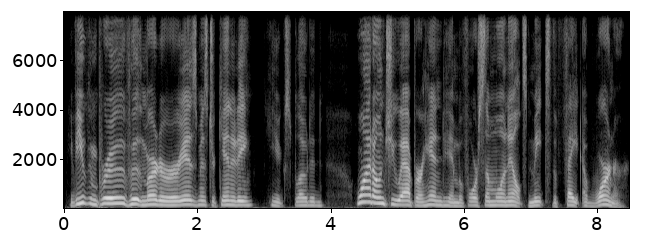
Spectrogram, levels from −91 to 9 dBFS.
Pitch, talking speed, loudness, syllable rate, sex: 165 Hz, 185 wpm, -17 LUFS, 5.2 syllables/s, female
